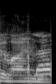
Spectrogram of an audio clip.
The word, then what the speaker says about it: LIUNA: Is that Liuna? Liuna, we say Liuna.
